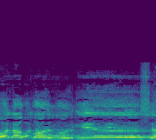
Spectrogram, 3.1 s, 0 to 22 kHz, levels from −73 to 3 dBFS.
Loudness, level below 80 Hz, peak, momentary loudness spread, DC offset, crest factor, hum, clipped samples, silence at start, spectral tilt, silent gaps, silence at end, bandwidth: -15 LUFS; -52 dBFS; -2 dBFS; 5 LU; under 0.1%; 14 dB; none; under 0.1%; 0 s; -1.5 dB/octave; none; 0 s; 12 kHz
